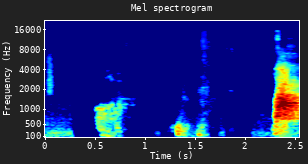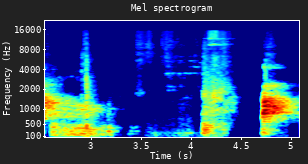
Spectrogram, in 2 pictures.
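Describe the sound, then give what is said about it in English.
A dog barks in short, irregular bursts, with a louder stretch of barking and rough growling in the middle and two more sharp barks toward the end. “Tibbsy's just disappeared. Dog needs some help.”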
